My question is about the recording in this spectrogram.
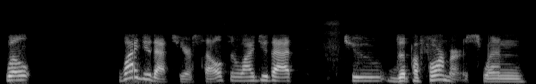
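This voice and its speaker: A middle-aged man, a guest playwright in a casual interview, talks in a voice that sits on the high side, animated and a little slow. The recording is dry, coming over a thin, narrow phone-like line with very little room sound. He tells his stories modestly and pokes fun at himself.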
